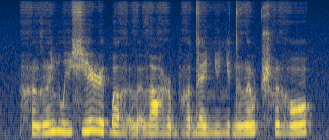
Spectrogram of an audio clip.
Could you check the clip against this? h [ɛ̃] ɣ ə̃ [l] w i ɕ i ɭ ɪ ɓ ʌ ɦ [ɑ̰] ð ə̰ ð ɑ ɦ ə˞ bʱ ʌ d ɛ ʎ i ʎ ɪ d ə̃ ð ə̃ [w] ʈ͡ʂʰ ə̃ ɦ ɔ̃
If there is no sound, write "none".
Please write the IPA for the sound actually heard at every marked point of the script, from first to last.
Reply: ə̃, ʎ, ə̰, w

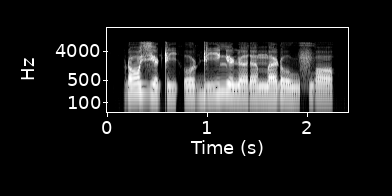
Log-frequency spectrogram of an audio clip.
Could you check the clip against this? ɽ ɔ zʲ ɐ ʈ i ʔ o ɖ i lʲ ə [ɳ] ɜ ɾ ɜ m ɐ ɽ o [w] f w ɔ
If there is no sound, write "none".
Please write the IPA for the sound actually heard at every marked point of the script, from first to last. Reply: ɳ, w

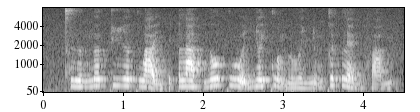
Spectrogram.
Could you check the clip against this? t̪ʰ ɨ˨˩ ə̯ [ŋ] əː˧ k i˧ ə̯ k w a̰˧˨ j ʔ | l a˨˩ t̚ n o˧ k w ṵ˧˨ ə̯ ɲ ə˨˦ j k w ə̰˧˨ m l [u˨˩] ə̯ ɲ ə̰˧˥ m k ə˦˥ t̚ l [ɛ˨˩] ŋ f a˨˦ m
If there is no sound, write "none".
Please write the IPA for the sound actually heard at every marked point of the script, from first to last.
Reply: ŋ, u˨˩, ɛ˨˩

